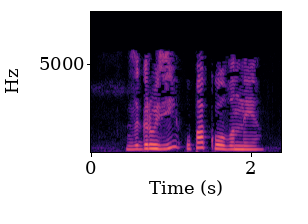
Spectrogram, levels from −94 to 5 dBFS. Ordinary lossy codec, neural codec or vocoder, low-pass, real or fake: MP3, 24 kbps; codec, 16 kHz, 4 kbps, X-Codec, WavLM features, trained on Multilingual LibriSpeech; 7.2 kHz; fake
